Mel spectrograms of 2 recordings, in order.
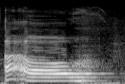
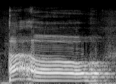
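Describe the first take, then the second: No difference in how they are said.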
